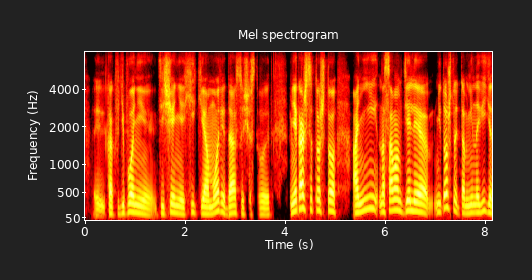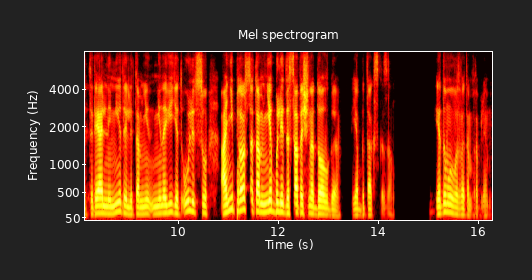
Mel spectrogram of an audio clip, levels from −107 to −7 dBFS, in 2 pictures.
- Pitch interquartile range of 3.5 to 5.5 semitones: Yes, average, 4.7 semitones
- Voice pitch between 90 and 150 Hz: Yes, medium, 140 Hz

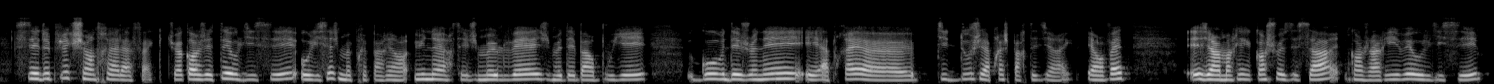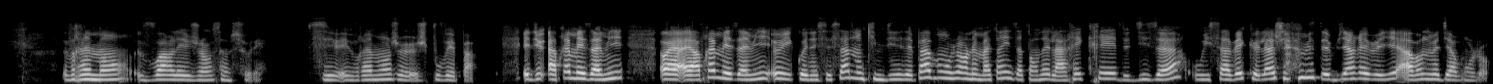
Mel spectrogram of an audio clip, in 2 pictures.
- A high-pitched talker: Yes, high, 225 Hz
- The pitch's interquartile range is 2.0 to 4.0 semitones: Yes, narrow, 2.4 semitones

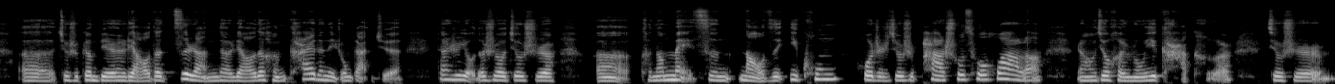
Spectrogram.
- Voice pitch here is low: No, high, 190 Hz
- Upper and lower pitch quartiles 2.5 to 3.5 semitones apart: Yes, average, 3.2 semitones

